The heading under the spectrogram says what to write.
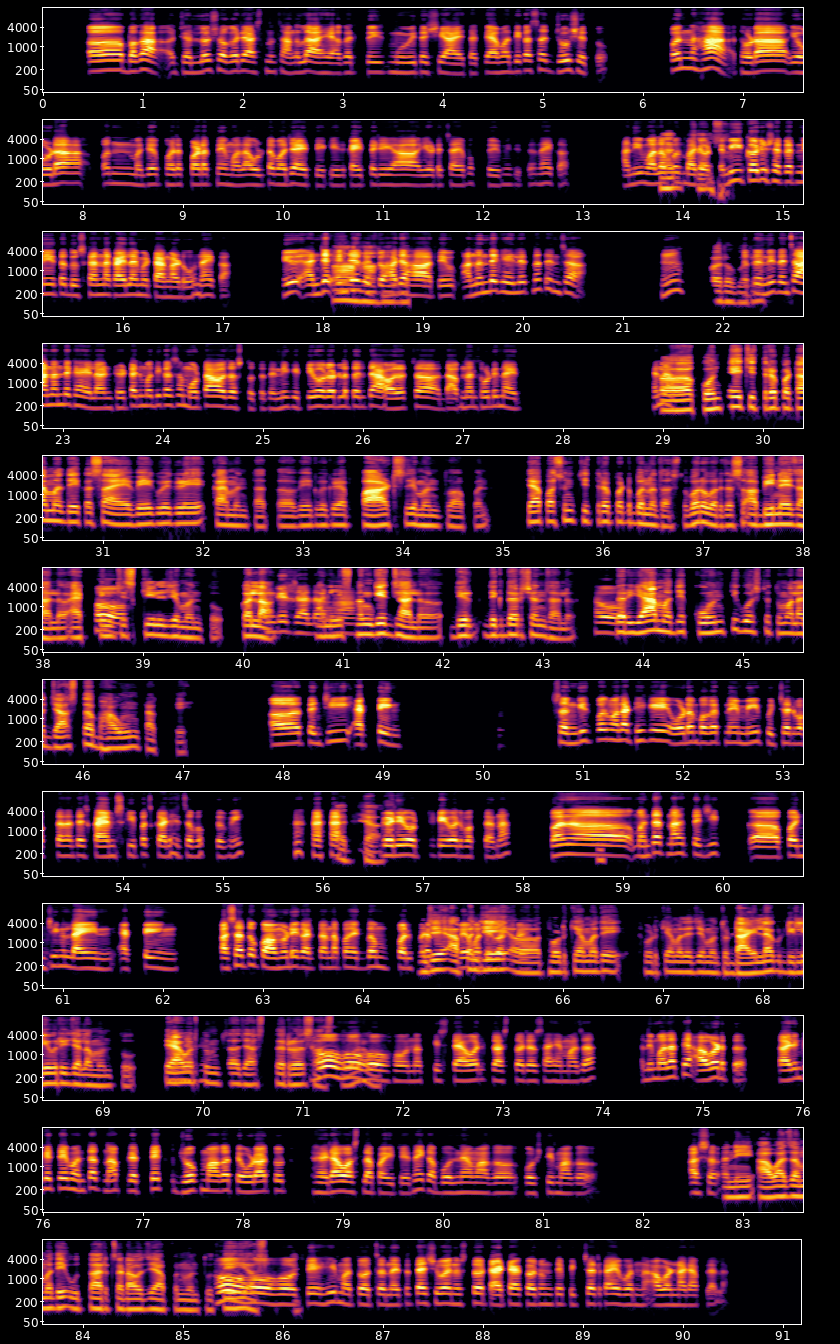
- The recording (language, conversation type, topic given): Marathi, podcast, चित्रपट पाहताना तुमच्यासाठी सर्वात महत्त्वाचं काय असतं?
- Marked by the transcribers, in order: in English: "मूवी"; other background noise; "कशाला" said as "कायला"; in English: "एन्जॉय"; "घेत आहेत" said as "घ्यायलेत"; in English: "थेटरमध्ये"; "थिएटरमध्ये" said as "थेटरमध्ये"; tapping; in English: "एक्टिंगची"; in English: "एक्टिंग"; laughing while speaking: "करायचं बघतो मी"; chuckle; in English: "पंचिंग लाइन, एक्टिंग"; in English: "कॉमेडी"; in English: "परफेक्ट वेमध्ये"; in English: "डायलॉग डिलिव्हरी"; in English: "जोकमागं"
